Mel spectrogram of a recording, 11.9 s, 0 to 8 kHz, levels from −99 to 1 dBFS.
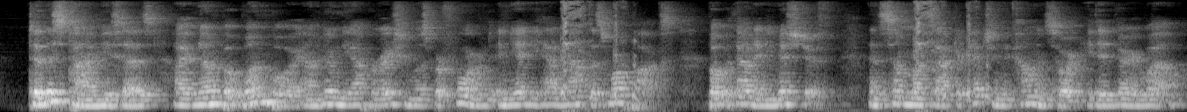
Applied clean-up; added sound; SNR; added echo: none; Cough; 14 dB; reverberation time 0.6 s.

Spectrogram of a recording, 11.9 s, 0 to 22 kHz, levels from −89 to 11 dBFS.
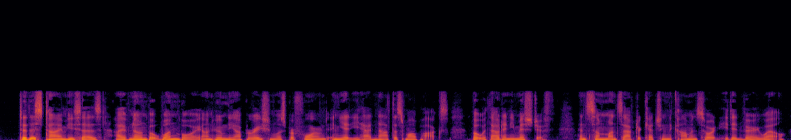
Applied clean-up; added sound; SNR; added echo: none; none; none; none.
